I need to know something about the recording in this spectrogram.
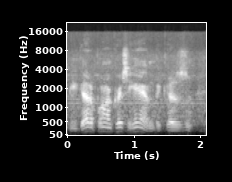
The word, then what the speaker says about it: Chrissy Ann: about tonight is the Chrissy Ann Show. It is spelled Krisi, capital A-N-N. Chrissy Ann Show.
